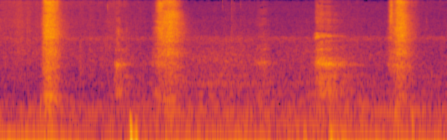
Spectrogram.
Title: trying to be quiet (stifles and muffled sneezes)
